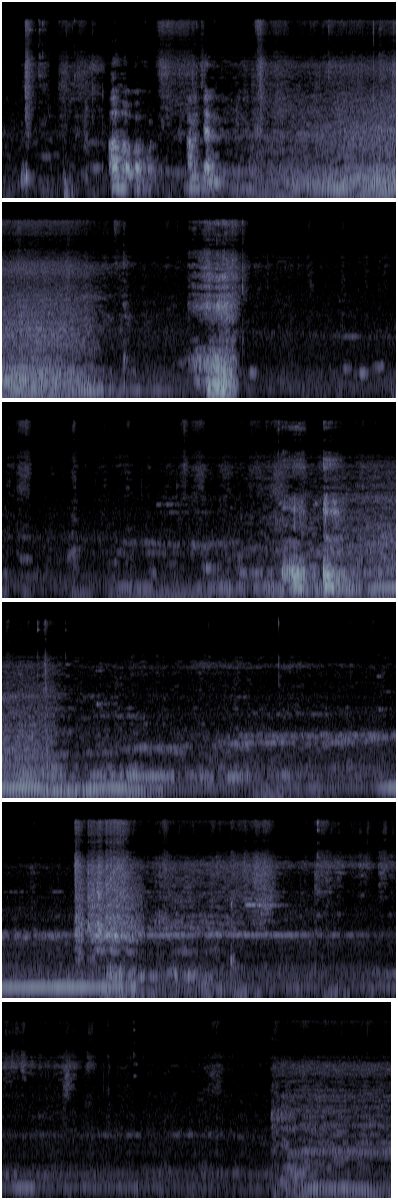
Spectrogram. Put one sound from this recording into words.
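A marker pen squeaks and scratches softly on paper.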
